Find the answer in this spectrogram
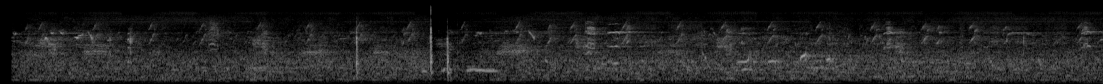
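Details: Brown honeyeater song at Hervey Bay, Queensland: a steady stream of quick, bright chirps and short whistled notes, fairly high-pitched, over a soft hiss of background noise.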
